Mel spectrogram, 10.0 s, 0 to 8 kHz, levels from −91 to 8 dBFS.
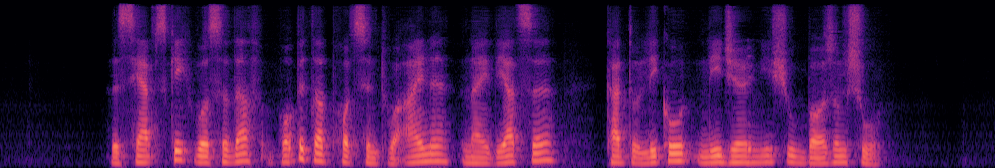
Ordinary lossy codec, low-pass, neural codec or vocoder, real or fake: AAC, 32 kbps; 7.2 kHz; codec, 16 kHz, 0.2 kbps, FocalCodec; fake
